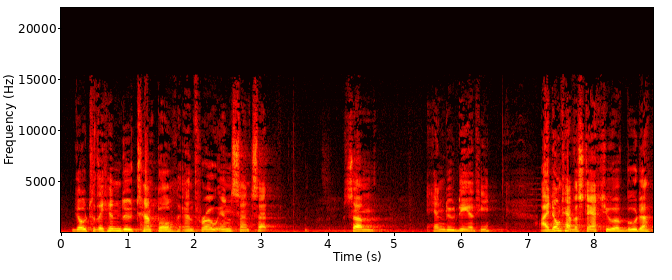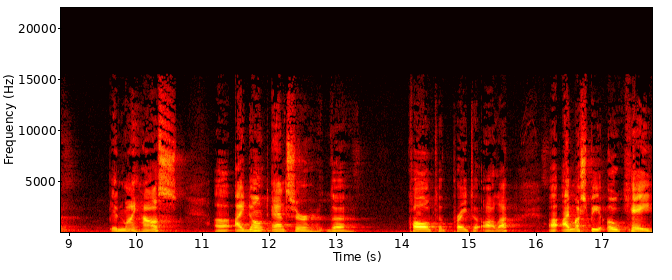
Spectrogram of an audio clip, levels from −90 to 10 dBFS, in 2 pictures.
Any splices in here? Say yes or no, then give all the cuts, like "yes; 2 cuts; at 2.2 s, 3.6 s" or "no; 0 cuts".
no; 0 cuts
